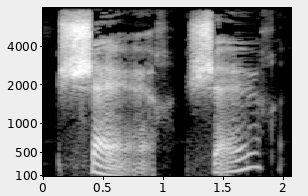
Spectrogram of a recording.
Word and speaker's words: chercher: So this first part here, C-H-E-R, you will pronounce it quite open, so it's cher, cher. Okay, and then here, just because you've got this er at the end, okay, if you remember, the rule goes like er at the end will be pronounced e. Okay, so you get che. All right, so cher, che, chercher. Okay, and the difficulty normally is, well, also in the repetition of ch. Okay, chercher, chercher.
